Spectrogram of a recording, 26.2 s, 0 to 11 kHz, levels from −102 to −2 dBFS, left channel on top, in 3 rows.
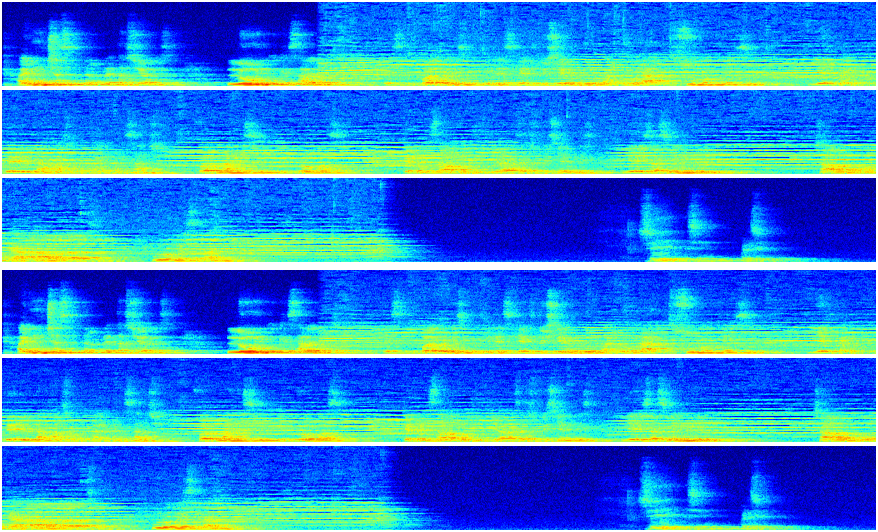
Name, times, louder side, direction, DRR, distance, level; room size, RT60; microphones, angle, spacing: voice 1, 0.0-2.0 2.2-3.4 3.8-7.6 8.0-10.3 10.7-12.1 12.7-14.6 14.9-16.0 16.9-18.6 19.0-19.8, right 1 dB, 70° right, -7 dB, 1.0 m, -25 dB
sound 1, 3.1-21.3, left 2 dB, 30° left, 0.6 m, -36 dB
voice 2, 23.7-25.1, equal, 10° right, -8 dB, 1.5 m, -36 dB
4.1 x 3.0 x 4.2 m, 1.2 s
head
